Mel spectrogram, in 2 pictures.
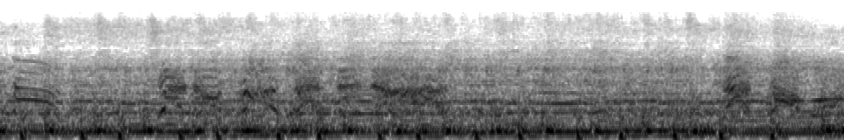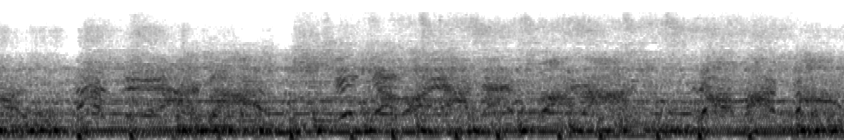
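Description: Fast, loud hardcore punk music with yelled vocals over rapid, dense drumming.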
